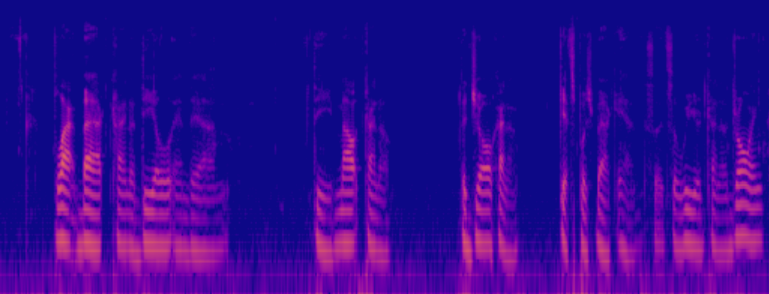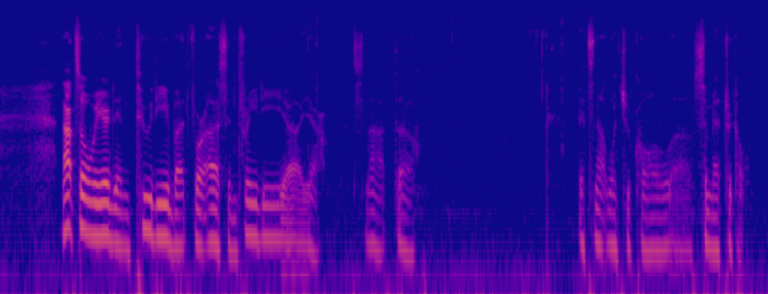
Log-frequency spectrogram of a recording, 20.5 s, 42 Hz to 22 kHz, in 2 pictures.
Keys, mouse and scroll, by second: 0.5-1.4 scroll down 2, 1.4 middle click, 3.6 middle click, 7.7 middle click, 8.5-9.4 scroll up 2, 9.6 shift+middle click, 10.2 middle click, 13.0-14.3 middle drag, 14.3 click, 15.1 middle click, 16.3 3, 17.6 click, 18.3 middle click.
